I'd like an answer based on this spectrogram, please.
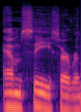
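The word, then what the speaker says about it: EMCEE: something that's called the mc server that's spelled e-m-c-e-e uh written by darren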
